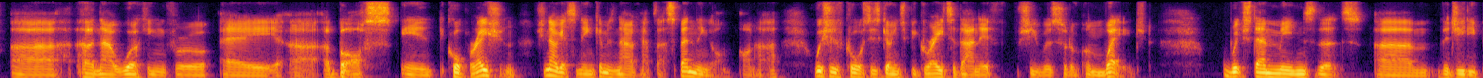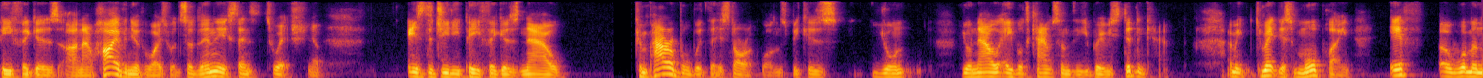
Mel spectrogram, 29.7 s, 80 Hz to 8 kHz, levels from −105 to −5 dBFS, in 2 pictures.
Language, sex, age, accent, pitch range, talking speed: English, male, 30-49, British, 90-120 Hz, 190 wpm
